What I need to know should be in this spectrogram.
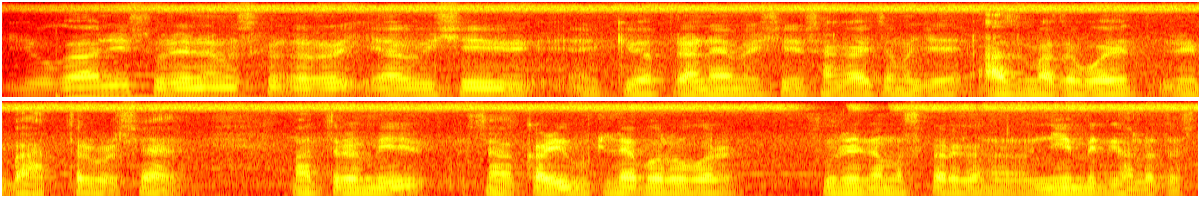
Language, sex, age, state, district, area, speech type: Marathi, male, 60+, Maharashtra, Wardha, urban, spontaneous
